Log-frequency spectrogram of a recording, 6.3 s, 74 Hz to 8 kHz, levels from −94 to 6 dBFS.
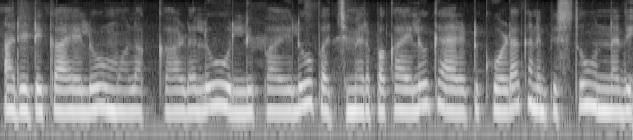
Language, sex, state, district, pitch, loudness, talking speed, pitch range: Telugu, female, Andhra Pradesh, Chittoor, 200 Hz, -13 LUFS, 55 wpm, 195-215 Hz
